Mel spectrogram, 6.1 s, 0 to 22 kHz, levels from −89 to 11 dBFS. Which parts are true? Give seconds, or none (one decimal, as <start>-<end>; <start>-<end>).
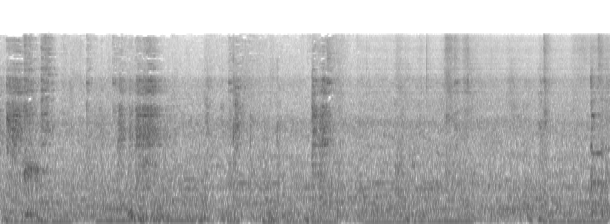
0.0-3.6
